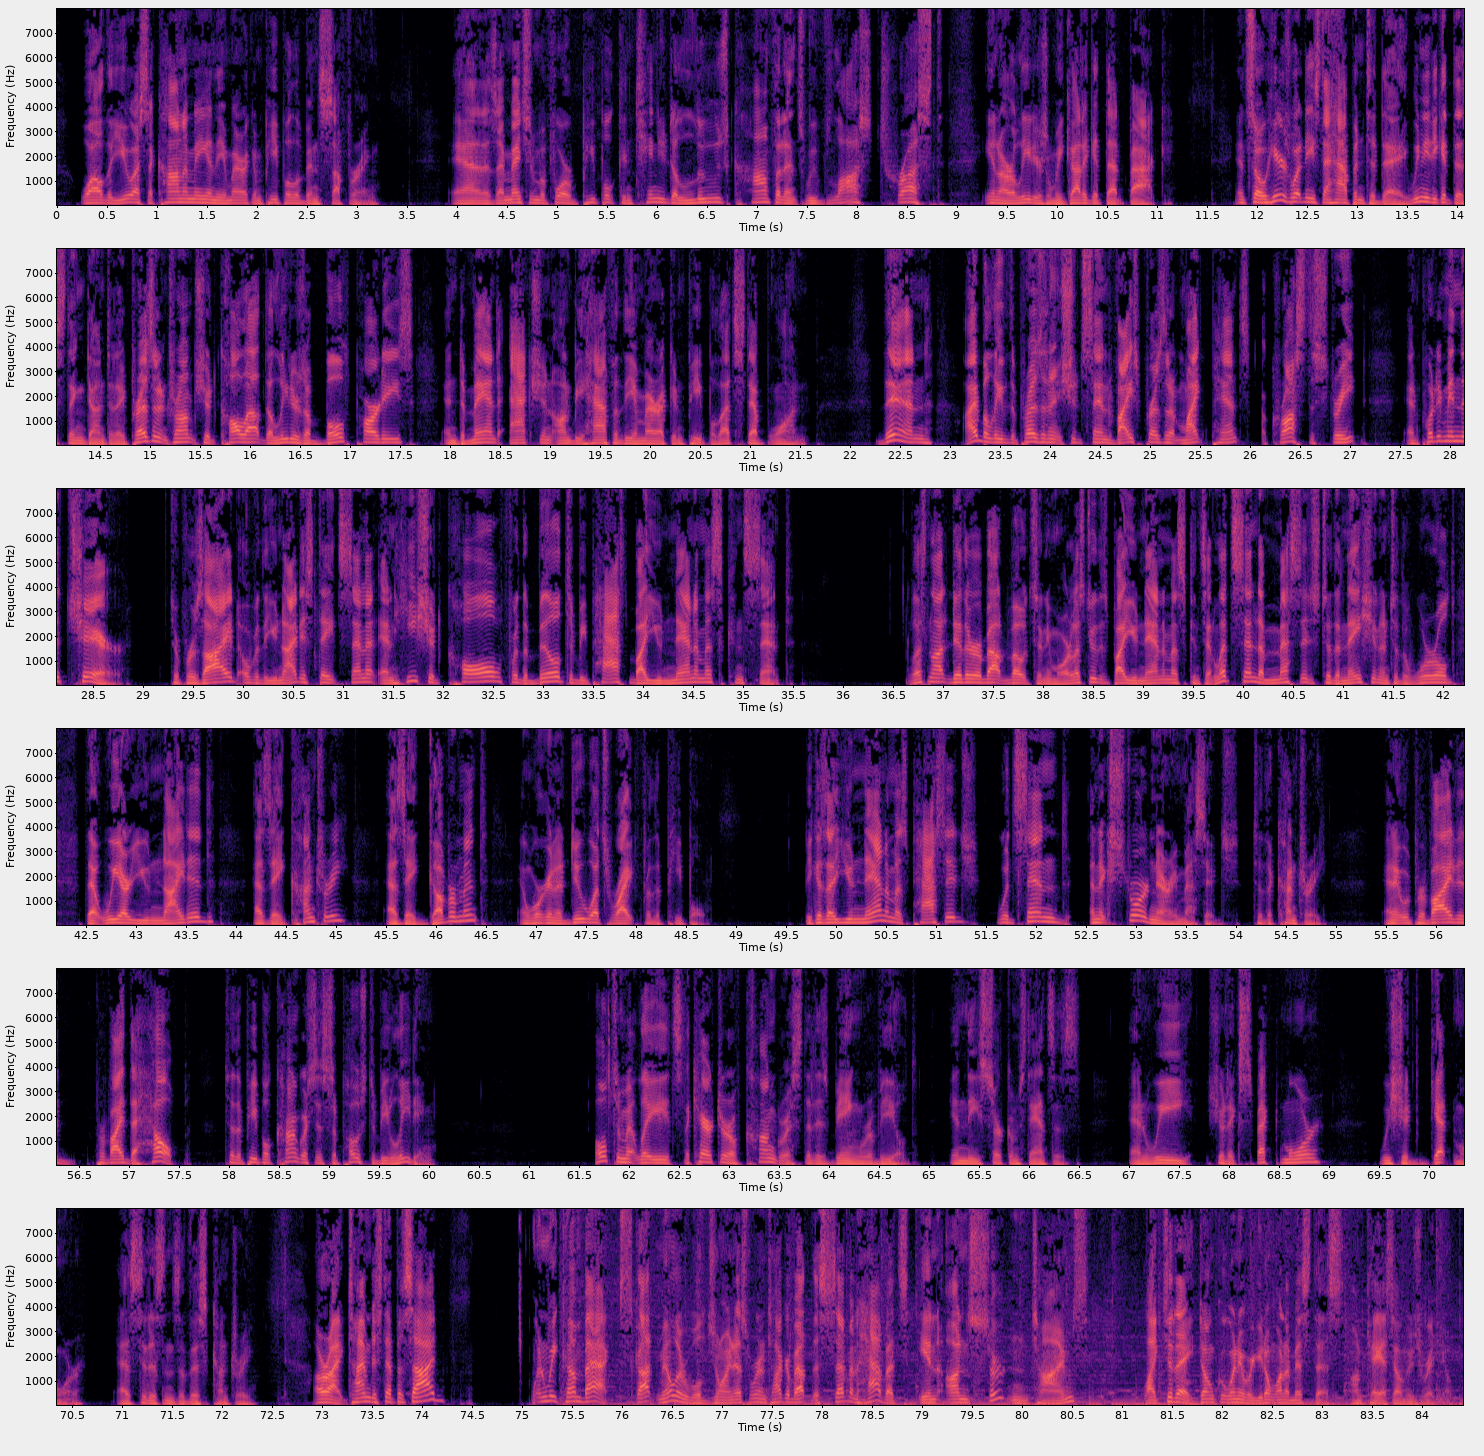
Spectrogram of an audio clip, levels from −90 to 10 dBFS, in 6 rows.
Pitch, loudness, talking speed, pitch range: 120 Hz, -24 LUFS, 180 wpm, 100-145 Hz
